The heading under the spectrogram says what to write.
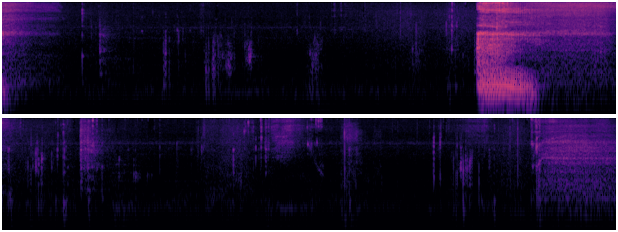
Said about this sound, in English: Oh, I need a little sip.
